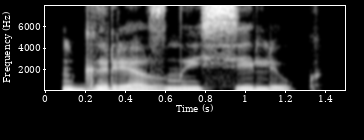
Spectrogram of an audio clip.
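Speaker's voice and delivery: ordinary delivery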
